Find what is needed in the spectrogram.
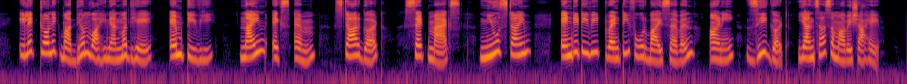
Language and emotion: Marathi, neutral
